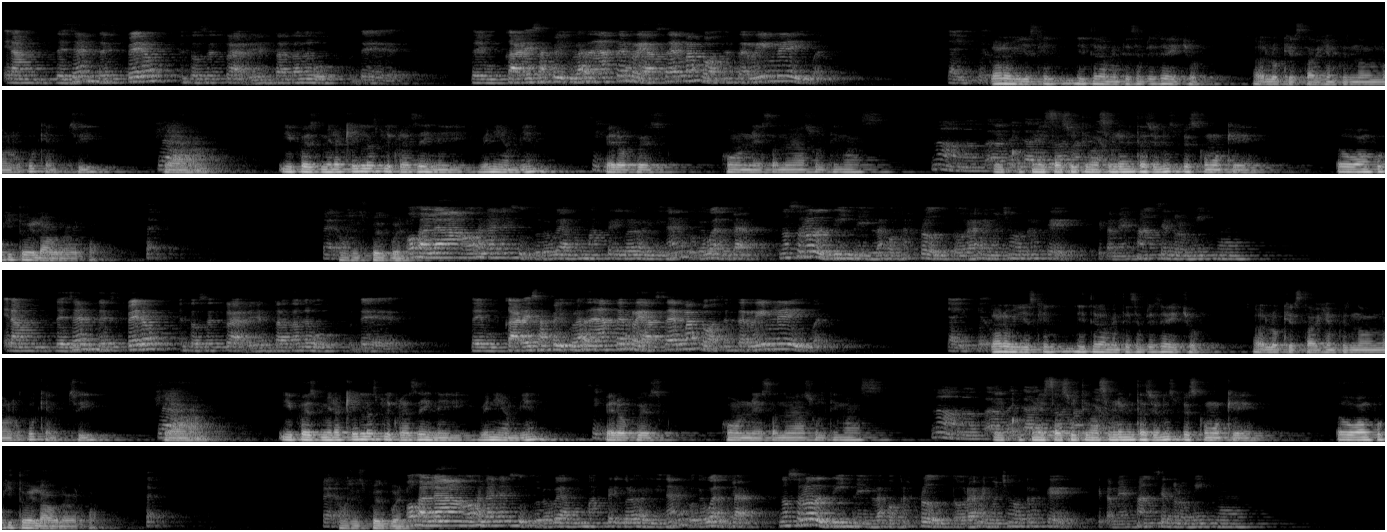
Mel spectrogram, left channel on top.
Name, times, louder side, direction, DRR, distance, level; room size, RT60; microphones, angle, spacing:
voice 1, 0.0-3.9 4.7-8.2 9.5-9.9 15.4-15.8 19.7-19.8 23.1-24.9 29.1-29.2 30.9-31.1 31.7-35.1 35.4-38.4 38.7-40.0, right 2 dB, 55° right, 0 dB, 2.4 m, -33 dB
voice 2, 9.9-12.0 12.5-14.8 15.4-15.9 16.6-19.2 19.9-20.4 21.0-22.6 23.7-26.4 27.2-28.6 31.0-31.7, right 1 dB, 20° right, 6 dB, 0.5 m, -26 dB
12.5 x 6.1 x 4.4 m, 1.0 s
head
